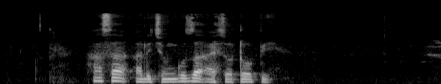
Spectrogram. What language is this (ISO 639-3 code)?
swa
